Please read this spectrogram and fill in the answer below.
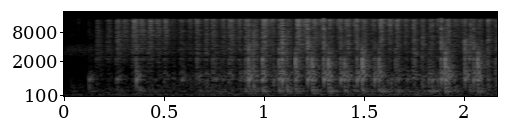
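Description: Scratch-off sticker on a paper savings-challenge card being scratched off in rapid, even strokes, building up about half a second in.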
